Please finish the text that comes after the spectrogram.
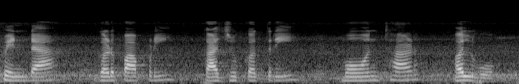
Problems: constant background noise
